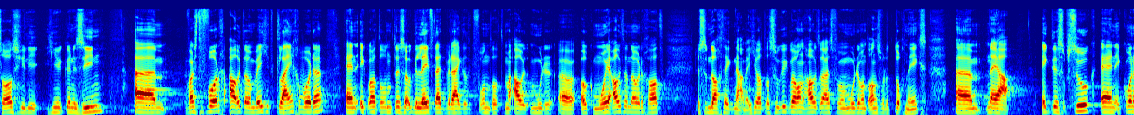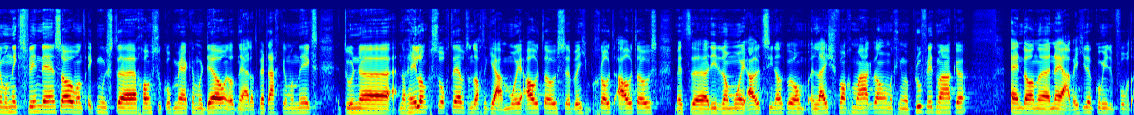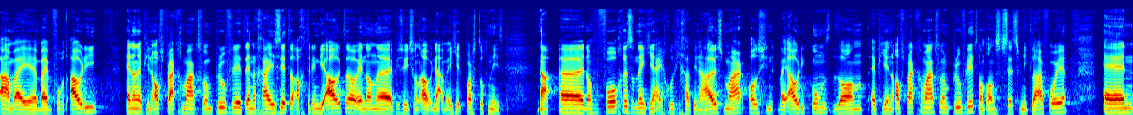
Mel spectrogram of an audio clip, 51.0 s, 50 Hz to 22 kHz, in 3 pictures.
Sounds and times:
Speech: 0.0 - 31.5, 32.2 - 50.0, 50.6 - 51.0.

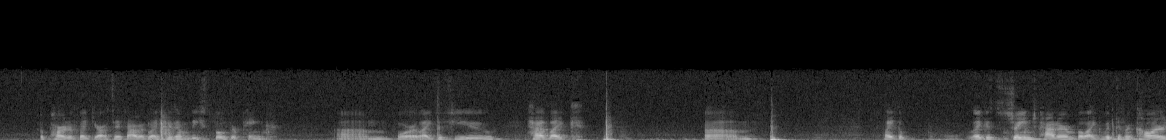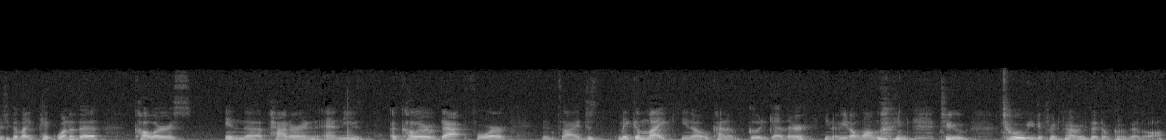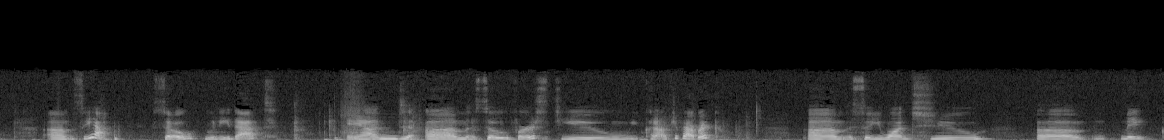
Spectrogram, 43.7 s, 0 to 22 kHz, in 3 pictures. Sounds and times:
Inside, small room: 0.0 - 43.7
Speech: 0.5 - 3.5, 4.2 - 7.4, 8.8 - 9.5, 11.0 - 32.7, 33.4 - 38.2, 39.2 - 43.7.

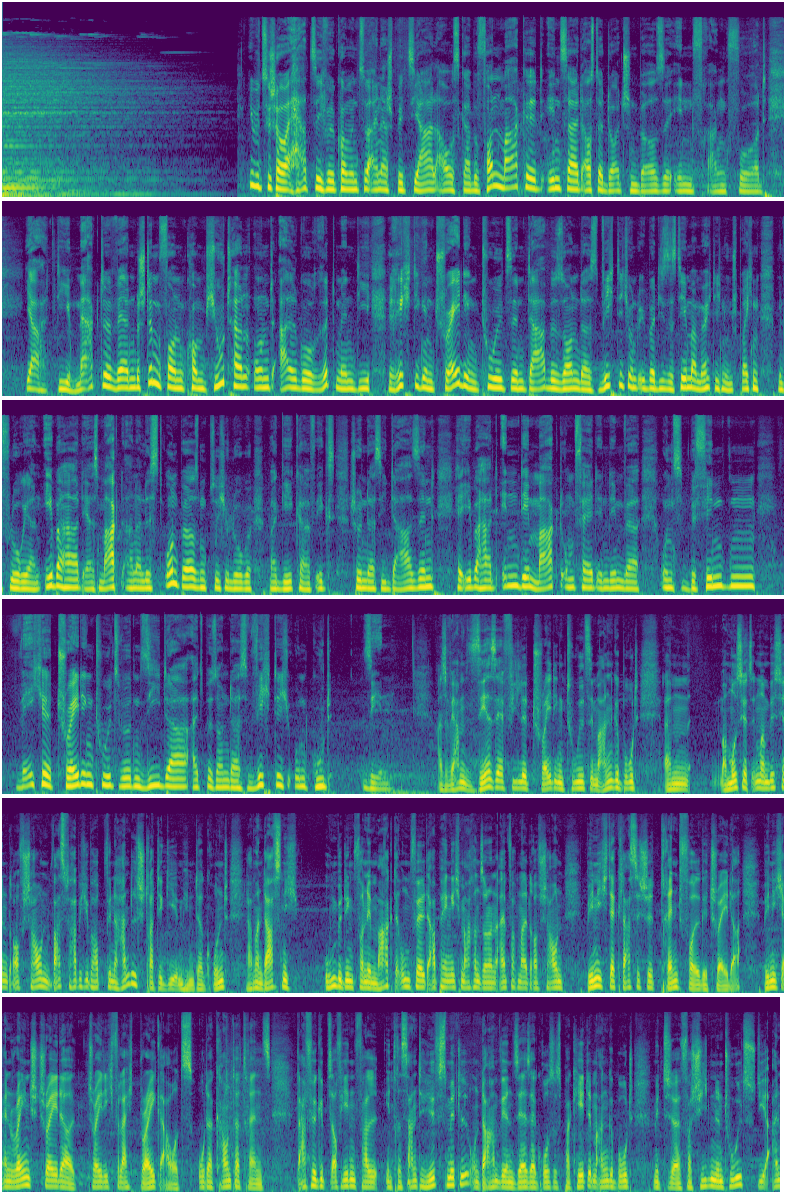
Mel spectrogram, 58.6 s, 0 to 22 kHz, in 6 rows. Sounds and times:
Speech: 3.0 - 34.2, 34.8 - 58.6.

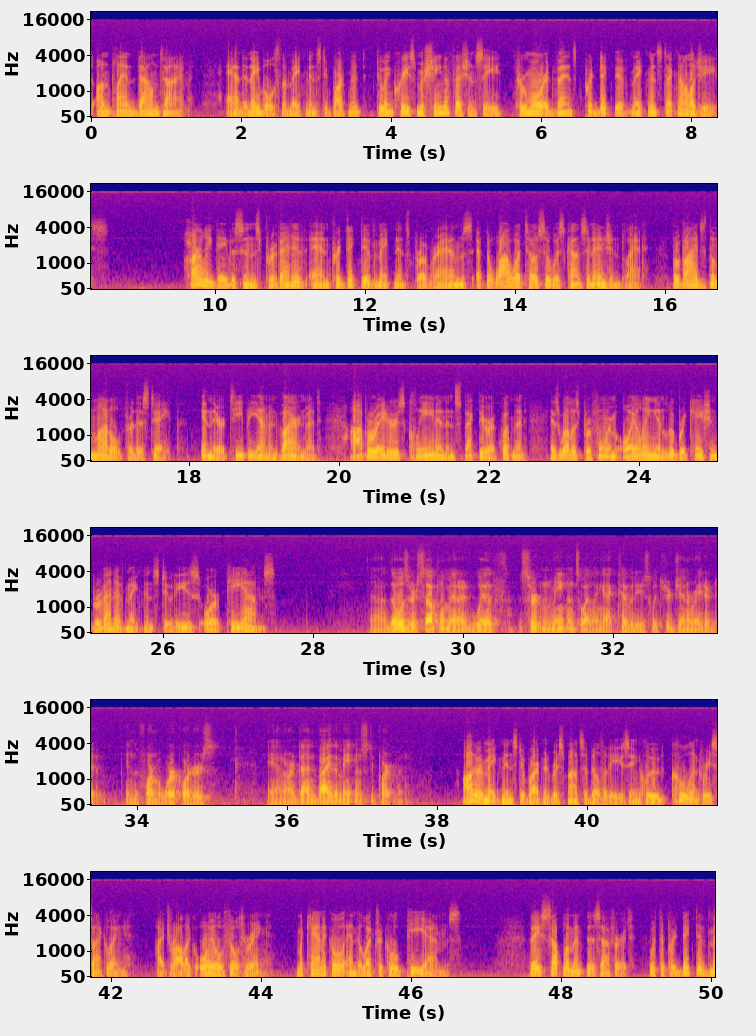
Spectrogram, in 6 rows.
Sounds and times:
Speech: 0.0 - 8.6, 9.6 - 27.6, 28.8 - 35.1, 35.7 - 37.7, 38.3 - 46.7, 47.6 - 50.0.

